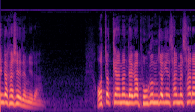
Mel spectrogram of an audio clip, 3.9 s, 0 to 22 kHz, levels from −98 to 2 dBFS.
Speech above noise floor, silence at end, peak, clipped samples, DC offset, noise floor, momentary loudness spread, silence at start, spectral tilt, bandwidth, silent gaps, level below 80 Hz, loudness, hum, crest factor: 44 dB; 0 s; -8 dBFS; under 0.1%; under 0.1%; -66 dBFS; 9 LU; 0 s; -6.5 dB/octave; 16 kHz; none; -74 dBFS; -23 LUFS; none; 16 dB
